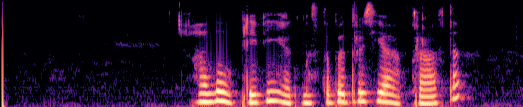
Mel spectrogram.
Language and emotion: Russian, positive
